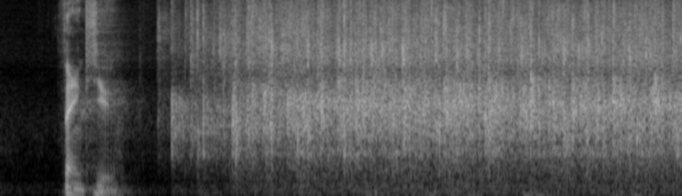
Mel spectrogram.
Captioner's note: audience applauding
